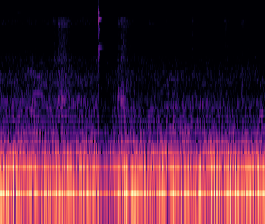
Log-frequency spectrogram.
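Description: A metal lighter clicks sharply as its lid flips open.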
